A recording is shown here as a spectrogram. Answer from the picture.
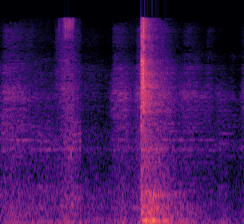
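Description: A single sharp clunk about one and a half seconds in, over faint background noise.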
